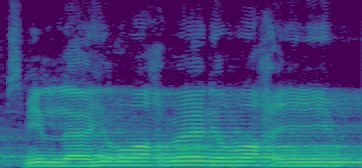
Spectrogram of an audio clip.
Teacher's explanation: mad ardi sukunnya tidak terlalu panjang. Jadi kayak disenggolin, tek tek tek tek.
